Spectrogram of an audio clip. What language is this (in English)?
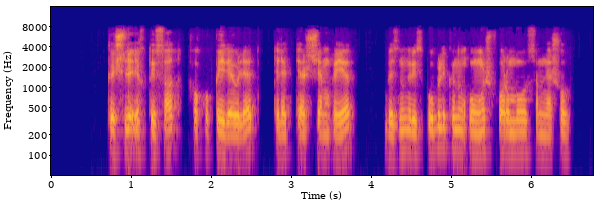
Tatar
